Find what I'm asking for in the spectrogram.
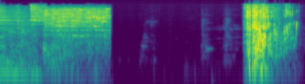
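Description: Glass jar shattering with a sharp, loud crash and scattering shards, heard after a stretch of speech and a silent pause, the breaking burst ringing briefly before cutting off.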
